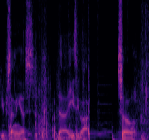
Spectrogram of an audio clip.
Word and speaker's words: Easilok: It's like Easilok is how it's pronounced, I believe.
